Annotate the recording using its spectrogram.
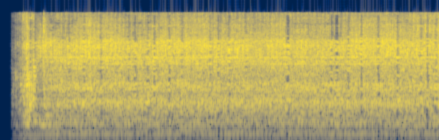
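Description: Steady, loud mechanical whirring noise with a low steady hum underneath.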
